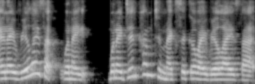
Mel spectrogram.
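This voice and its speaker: Here a woman with an American accent speaks at a fairly quick pace. Her fairly high voice has a dark, mellow tone and lively intonation. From Southern California. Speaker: guest on a talk show. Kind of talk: casual interview chat.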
